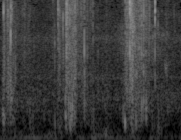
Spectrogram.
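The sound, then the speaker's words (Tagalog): Footsteps of a person walking alone along a mountain path toward a bamboo grove to harvest bamboo, carrying a small sack: a handful of crunchy, uneven steps at an unhurried pace, fairly soft, with no voices. “Habang naglalakad ay kampante ako.”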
